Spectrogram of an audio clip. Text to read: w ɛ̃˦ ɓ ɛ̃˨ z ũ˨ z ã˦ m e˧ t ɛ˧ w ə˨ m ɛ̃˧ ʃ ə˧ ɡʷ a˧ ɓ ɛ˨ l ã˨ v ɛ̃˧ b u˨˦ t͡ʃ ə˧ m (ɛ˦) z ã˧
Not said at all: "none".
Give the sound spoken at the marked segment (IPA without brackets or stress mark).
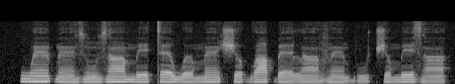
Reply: e˦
